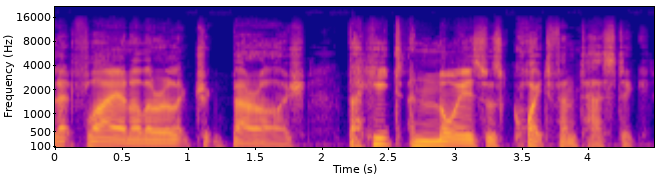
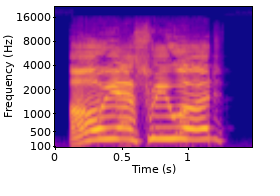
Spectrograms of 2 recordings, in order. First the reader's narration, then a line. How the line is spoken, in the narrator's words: shouted the cop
